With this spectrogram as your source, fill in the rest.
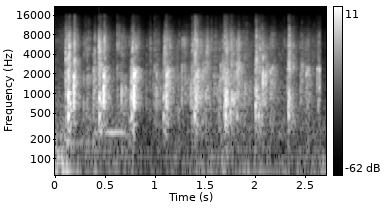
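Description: A church congregation applauds a wedding vow, a scattered round of clapping with uneven bursts of hands near and far, fairly quiet and continuing throughout.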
